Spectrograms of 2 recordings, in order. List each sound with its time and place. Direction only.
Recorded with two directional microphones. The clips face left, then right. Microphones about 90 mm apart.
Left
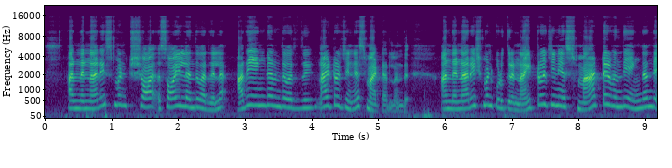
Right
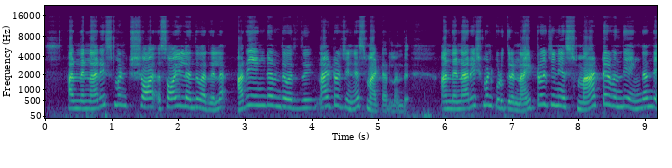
0.3 s a woman's voice: 20° right (ahead or behind)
